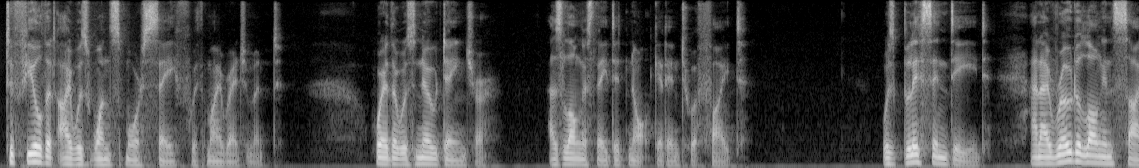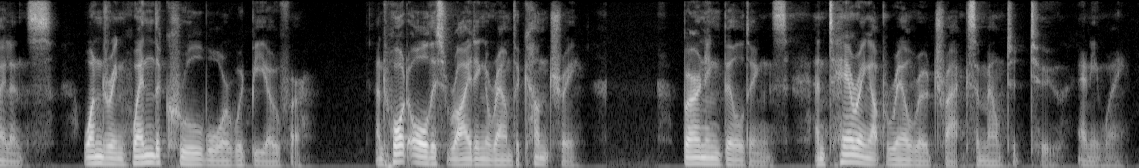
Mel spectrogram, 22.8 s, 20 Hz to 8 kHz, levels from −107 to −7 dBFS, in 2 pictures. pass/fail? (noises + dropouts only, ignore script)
pass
